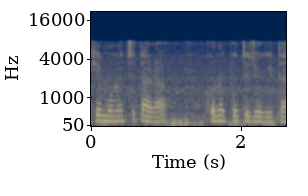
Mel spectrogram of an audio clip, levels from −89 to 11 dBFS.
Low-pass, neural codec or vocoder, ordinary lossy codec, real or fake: none; none; none; real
